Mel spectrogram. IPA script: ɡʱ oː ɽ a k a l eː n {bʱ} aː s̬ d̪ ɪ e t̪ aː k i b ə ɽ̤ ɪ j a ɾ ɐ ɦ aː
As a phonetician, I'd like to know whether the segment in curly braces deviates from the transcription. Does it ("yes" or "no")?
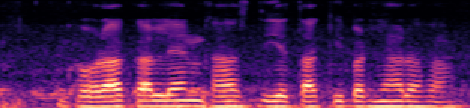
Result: yes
